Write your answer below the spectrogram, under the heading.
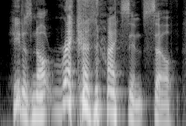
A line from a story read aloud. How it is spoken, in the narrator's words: they laughed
